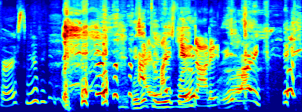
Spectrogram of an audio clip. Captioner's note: people laughing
